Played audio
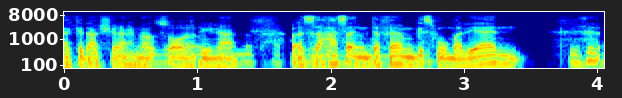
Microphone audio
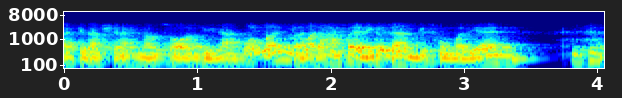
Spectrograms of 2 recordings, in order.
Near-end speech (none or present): present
